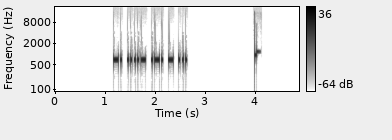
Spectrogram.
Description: Morse code, heard as a keyed tone, about 36 wpm, 700 Hz. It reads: N4RTS
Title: USA Call Signs - 4x Character Spacing - 35wpm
